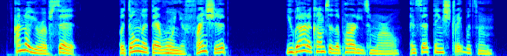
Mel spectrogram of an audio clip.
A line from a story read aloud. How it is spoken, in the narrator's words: Tara said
